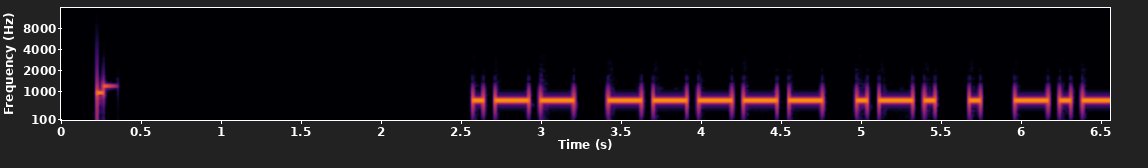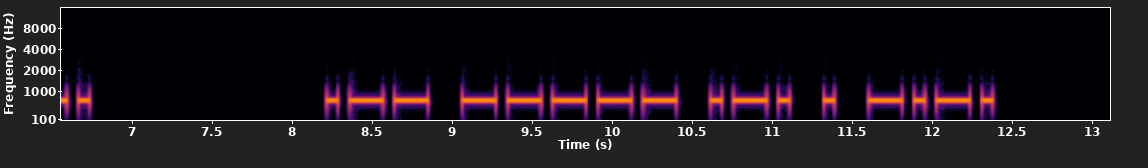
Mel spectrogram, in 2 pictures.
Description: Morse code, heard as a keyed tone, about 17 wpm, 700 Hz. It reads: W0REC W0REC
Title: USA Call Signs - 5 Characters - Repeated 3x - 17wpm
